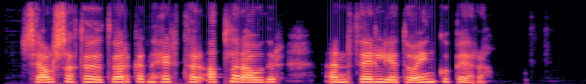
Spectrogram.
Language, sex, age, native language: Icelandic, female, 40-49, Icelandic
